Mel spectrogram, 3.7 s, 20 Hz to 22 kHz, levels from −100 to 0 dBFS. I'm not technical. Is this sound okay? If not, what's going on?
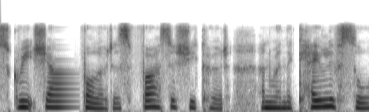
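No. From about 0.55 to 0.82 seconds, the speech was most likely cut by a long network dropout: the audio stopped arriving. The receiver filled the gap with a fading buzz or hiss stretched from the last sound, and that quarter-second of speech is missing.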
